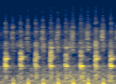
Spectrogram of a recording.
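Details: Engine-driven piston pump started after its crankshaft set was re-oiled to fix a loud knock from lack of lubrication: even, steady thumping at about five beats a second with no knock or rattle; normal running.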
